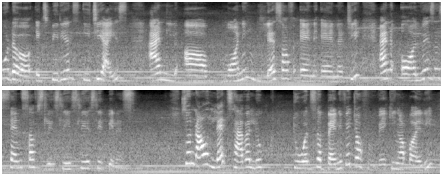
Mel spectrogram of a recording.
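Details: Female vlogger who identifies as a person who stammers; stuttering with word repetition.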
